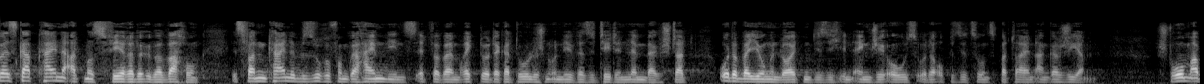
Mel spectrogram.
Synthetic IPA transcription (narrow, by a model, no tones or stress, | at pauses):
ʔaːbɐɛsɡ̥aːp̚kʰaɪnəʔa̰tmosfɛːʁ̞ədeːɐyːbɐvaχʊŋ | ʔɛsfandn̩kʰaɪnəbəzuːxəfɔmɡəɦaɪmdiːnstʔɛtv̥aːbaɪmʁɛk̚toːɐdeːɐkʰatʰoːlɪʃn̩ṵnivɛɐzitʰɛːtɪnlɛmbɛɐkʃtat | ʔoːdɐbaɪjʊŋənlɔʏtn̩diːzɪçɪnʔɛ̰nd͡ʒiʔoːsʔo̰ːɾɐʔɔ̰pozit͡sjoːnspaɐtʰaɪənʔa̰ŋɡaʒiːʁən | ʃtʁ̥oːma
